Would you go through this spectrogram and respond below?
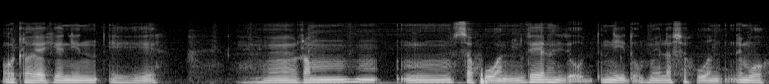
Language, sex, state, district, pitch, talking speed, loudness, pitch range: Mizo, male, Mizoram, Aizawl, 95 Hz, 110 wpm, -19 LUFS, 90-105 Hz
